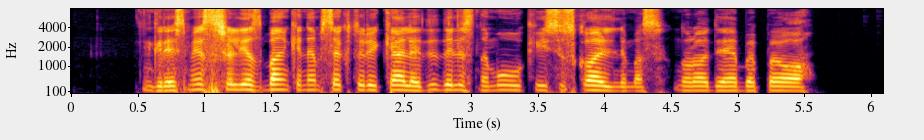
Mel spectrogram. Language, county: Lithuanian, Kaunas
